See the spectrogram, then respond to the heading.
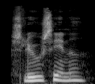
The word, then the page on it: sløvsindet: ˈsløwˌsenəð; ˈsløwˌsenˀəð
